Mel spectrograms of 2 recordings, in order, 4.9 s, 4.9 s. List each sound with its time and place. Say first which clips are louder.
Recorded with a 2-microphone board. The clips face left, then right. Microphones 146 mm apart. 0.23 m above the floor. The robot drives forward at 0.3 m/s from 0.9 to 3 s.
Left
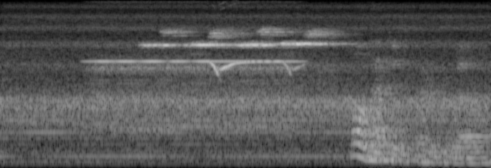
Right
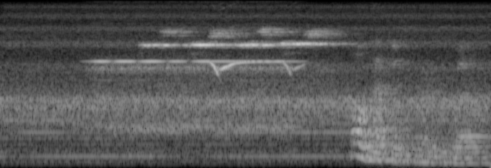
1.4 s a bird: right 1 dB; 50° right (ahead or behind), 2.5 m; by 3.4 s 45° right (ahead or behind), 3 m
3.5 s a man speaking: even; 70° right (ahead or behind), 3 m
